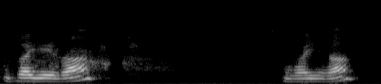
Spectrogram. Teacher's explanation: Where we would expect there to be a nun infix there, because it's nifal, where there's a nun infix. It tries to assimilate into the resh as dagesh, but resh does not accept dagesh and it rejects it, and the e becomes a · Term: lengthening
